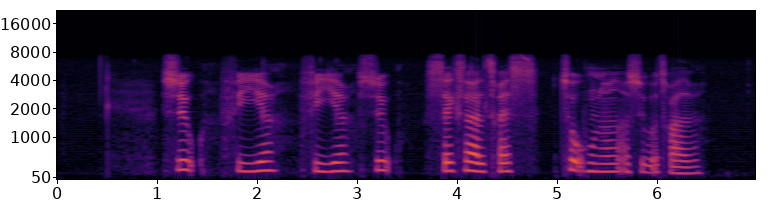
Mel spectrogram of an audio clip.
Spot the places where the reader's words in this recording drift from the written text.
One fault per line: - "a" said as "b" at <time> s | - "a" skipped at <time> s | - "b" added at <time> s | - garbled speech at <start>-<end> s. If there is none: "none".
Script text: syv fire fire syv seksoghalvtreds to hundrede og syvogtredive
none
